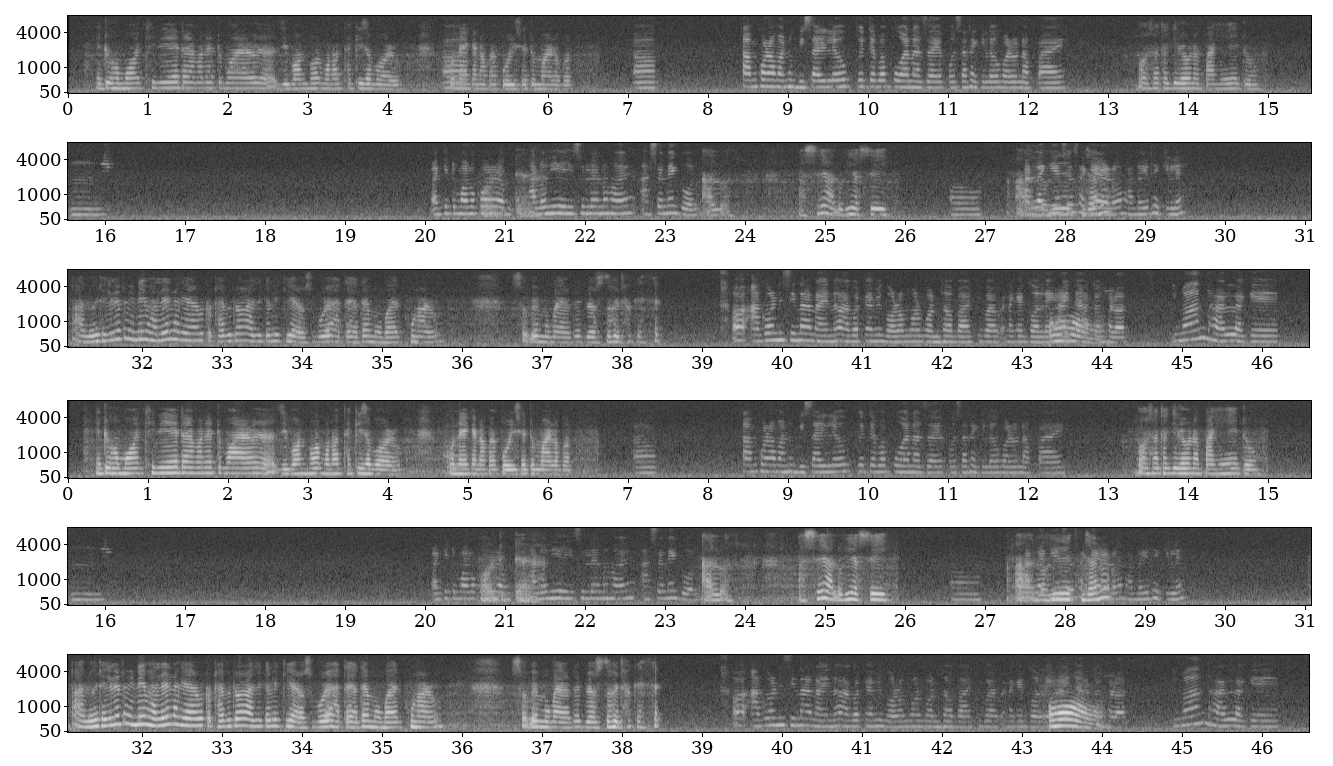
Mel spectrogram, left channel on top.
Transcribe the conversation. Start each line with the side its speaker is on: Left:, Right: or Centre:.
Right: এইটো সময় খিনিয়ে তাৰ মানে তোমাৰ জীৱন ভৰ মনত থাকি যাব আৰু
Left: অ
Right: কোনে কেনেকুৱা কৰিছে তোমাৰ লগত।
Left: অ কাম কৰা মানুহ বিচাৰিলেও কেতিয়াবা পোৱা নাযায়। পইচা থাকিলেও বাৰু নাপায়।
Right: পইচা থাকিলেও নাপায় সেইটো।
Left: উম। বাকী তোমালোকৰ
Right: বৰ দিগদাৰ
Left: আলহী আহিছিলে নহয়? আছেনে গ'ল?
Right: <unintelligible> আছে, আলহী আছেই।
Left: অ', ভাল
Right: আলহী
Left: লাগি আছে চাগে
Right: জানো
Left: আৰু আলহী থাকিলে।
Right: আলহী থাকিলেতো এনেই ভালেই লাগে আৰু তথাপিতো আজিকালি কি আৰু চবৰে হাতে হাতে মোবাইল। ফোন আৰু চবেই মোবাইলতে ব্যস্ত হৈ থাকে।
Left: অ' আগৰ নিচিনা নাই ন'? আগতে আমি গৰমৰ বন্ধ বা কিবা এনেকে গ'লে
Right: অঁ
Left: আইতাহঁতৰ ঘৰত ইমান ভাল লাগে।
